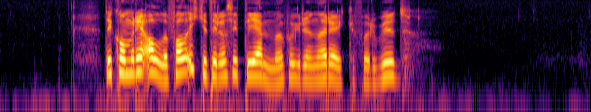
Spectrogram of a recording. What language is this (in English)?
Norwegian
